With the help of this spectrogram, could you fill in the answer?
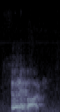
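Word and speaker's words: Sønderborg: Y claro, el Sonderborg es la O con el palito así atravesado. – ¿Sí? – Y esa O llevo 21 años y todavía no la puedo pronunciar. Porque es una cosa entre O y U.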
